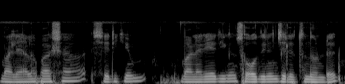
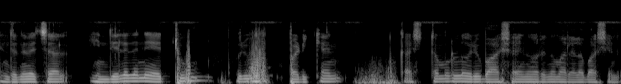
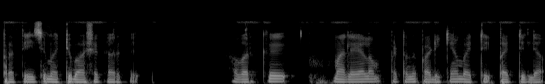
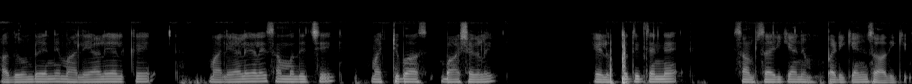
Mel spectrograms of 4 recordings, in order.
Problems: background sounds at intervals, low volume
